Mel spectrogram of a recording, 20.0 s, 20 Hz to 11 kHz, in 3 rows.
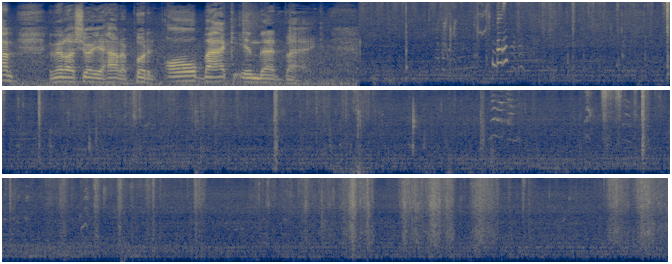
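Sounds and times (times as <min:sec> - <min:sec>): tent gear rustling: 0:03.6 - 0:10.5, 0:11.6 - 0:20.0.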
